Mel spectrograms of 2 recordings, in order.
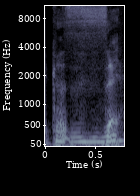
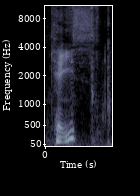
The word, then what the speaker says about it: Case: but okay uh yeah it's that's why it's pronounced CA okay so from now I'm going to say Kaz I mean we tried we have tried but we have always casted them as case for a while case well that's English for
